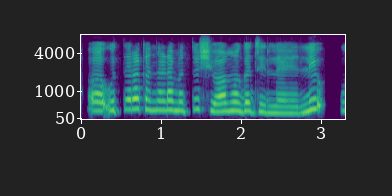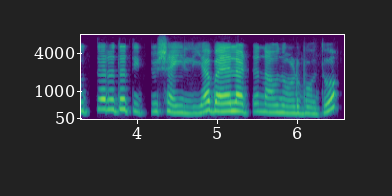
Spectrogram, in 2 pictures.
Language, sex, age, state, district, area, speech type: Kannada, female, 18-30, Karnataka, Shimoga, rural, spontaneous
